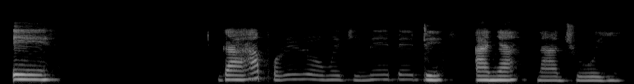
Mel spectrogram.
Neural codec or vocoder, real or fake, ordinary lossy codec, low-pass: none; real; none; none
